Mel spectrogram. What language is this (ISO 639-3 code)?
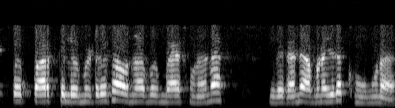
pan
